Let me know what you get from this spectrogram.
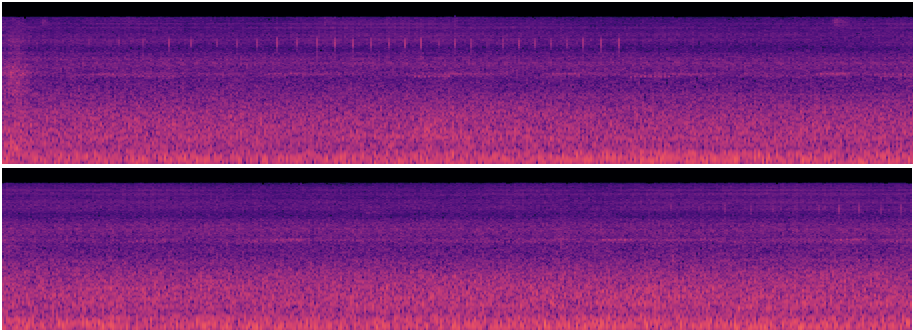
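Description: Approaching train heard from a distance: a low, steady rumble that slowly grows louder. A fast, high ticking runs through the first few seconds.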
